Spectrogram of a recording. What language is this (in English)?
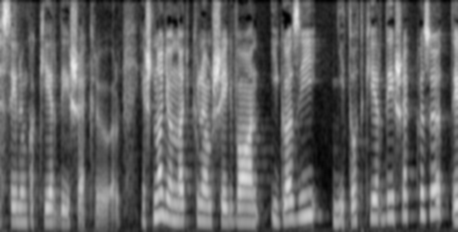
Hungarian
